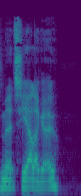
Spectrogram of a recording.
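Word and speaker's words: Murciélago: Freddie's in his DBS and Ed's in his Murcielago.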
